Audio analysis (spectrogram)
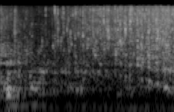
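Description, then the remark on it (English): A toilet flushes with a loud, steady rush of water that fills the whole moment, continuous with no voices over it. “Okay, when we do our business and flush the toilet, where does the waste go?”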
